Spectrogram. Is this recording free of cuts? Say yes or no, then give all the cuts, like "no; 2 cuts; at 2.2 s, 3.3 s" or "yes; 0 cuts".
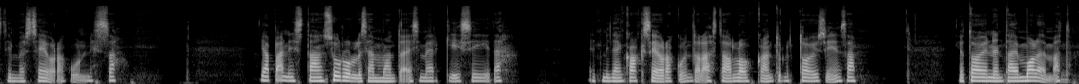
yes; 0 cuts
